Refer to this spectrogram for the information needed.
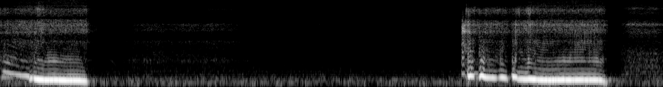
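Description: Two loud, long, rattling, groaning snores with a quiet pause between; heavy snoring in a flat-faced dog.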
